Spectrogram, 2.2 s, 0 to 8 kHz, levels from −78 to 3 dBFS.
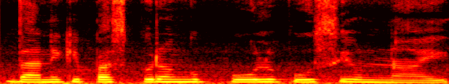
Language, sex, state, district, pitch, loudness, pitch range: Telugu, female, Telangana, Mahabubabad, 225 Hz, -17 LUFS, 220-230 Hz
